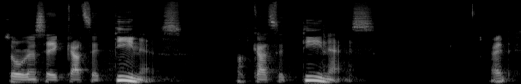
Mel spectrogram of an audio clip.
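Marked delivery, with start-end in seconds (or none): 0.6-1.8 calcetines with a strong punch on TI; stress on second-to-last syllable. Shown as a demonstration. Teacher showing where stress falls, calcetines punched on TI. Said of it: "second to the last is right here". 2.5-3.8 calcetines, drawn out slowly with TI punched; slow it down and hit TI in calcetines; stress on second-to-last syllable. Shown as a demonstration. Teacher repeating the example word, slow calcetines stressed on TI. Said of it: "that punch right there".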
